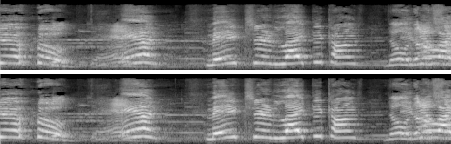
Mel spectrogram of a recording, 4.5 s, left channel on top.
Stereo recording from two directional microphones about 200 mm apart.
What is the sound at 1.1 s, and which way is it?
Speech, centre (ahead or behind).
